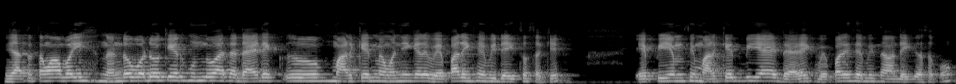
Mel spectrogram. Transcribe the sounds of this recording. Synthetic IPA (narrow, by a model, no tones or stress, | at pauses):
jãt̪ɐt̪ɐʋ̤ãbɐinɐ̃ɳɖʱoʋɐɗokeːɾɦũːnd̪oaːɦet̪ɐɖaːɪɾeːkkmaːɾkeːʈmẽʋɐɲikɐɾeʋeːpaːɾikʰẽbʱɪɗeːɡ̚t̪ʰosɐɡʱe | eːpieːmsimaːɾkeːʈ̚biaːɦeɖaːɪɾeːkʈʋeːpaːɾisẽbʱɪt̪ɐʋ̤ãɗeːkd̪ɐsɐɡʱõ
